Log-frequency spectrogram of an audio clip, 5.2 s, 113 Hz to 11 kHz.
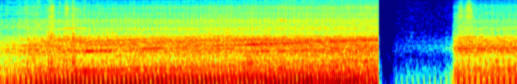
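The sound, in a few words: Yamaha R15 V4 motorcycle riding off-road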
